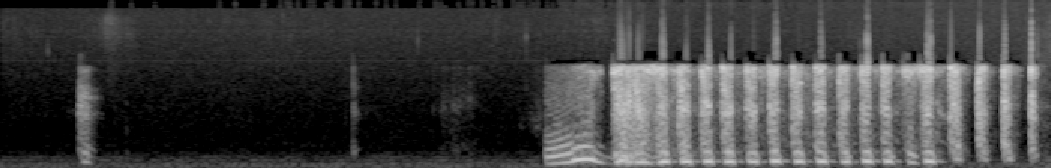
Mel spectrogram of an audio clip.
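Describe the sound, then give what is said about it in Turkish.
A voice imitates a Hilti hammer drill with a rapid, steady train of loud, buzzing pulses lasting about three seconds, after a short rising vocal onset. The sound is somewhat tinny. “Hilti sesi ….”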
